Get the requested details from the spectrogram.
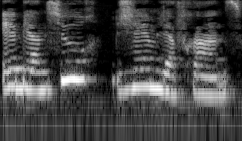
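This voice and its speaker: Her high-pitched delivery carries lively intonation as this woman speaks. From Russia. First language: Russian (speaking French). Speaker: language learner vlogger. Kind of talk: casual monologue vlog. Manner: careful, learner-paced.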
